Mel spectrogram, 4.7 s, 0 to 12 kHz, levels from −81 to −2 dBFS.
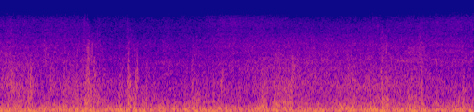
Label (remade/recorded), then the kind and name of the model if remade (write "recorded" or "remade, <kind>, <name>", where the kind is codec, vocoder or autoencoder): remade, vocoder, Vocos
